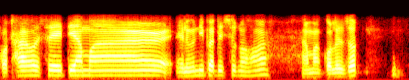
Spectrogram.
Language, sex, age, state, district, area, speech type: Assamese, male, 30-45, Assam, Dhemaji, urban, conversation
